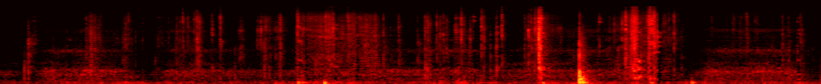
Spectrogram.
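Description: A trading-card pack's wrapper being torn open and crinkled by hand: scattered crackling, busiest and loudest a little past the middle.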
